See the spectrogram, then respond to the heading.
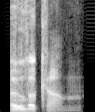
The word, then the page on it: overcome: British English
